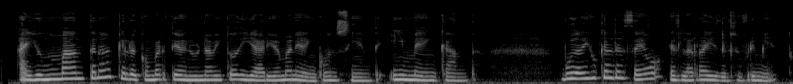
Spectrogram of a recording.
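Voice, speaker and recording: Recorded very cleanly against a silent background, a woman at medium pitch speaks fairly quickly with lively intonation, a dark, mellow tone, a somewhat breathy quality and very even loudness. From Colombia. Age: 20s. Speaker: podcast host. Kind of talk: solo monologue, motivational talk.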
